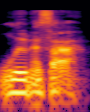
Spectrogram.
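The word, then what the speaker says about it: Lughnasadh: So, it's just Luna.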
